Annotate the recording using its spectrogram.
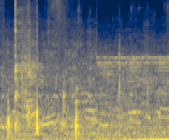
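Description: Metal spatulas clanking and scraping against a large metal wok while stirring pasta, with three sharp clanks in the first second.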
